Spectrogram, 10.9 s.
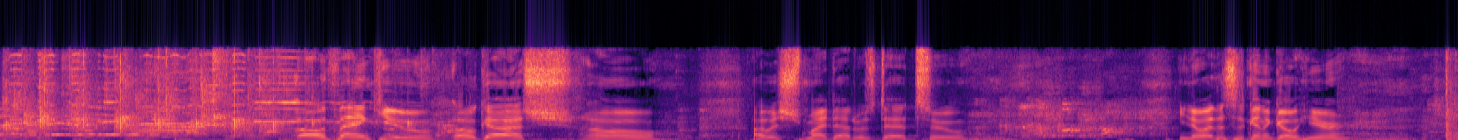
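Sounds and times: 
audience clapping: 0.0 - 3.4
speech: 2.2 - 7.9, 8.8 - 10.4
laughter: 7.2 - 8.8.

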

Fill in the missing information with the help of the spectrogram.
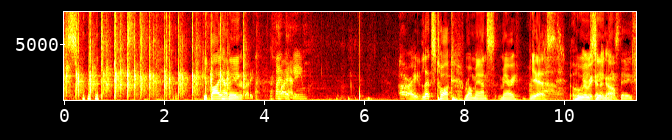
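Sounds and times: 
round of applause: 0.0 - 3.8
speech: 0.4 - 1.0, 2.2 - 5.0, 6.7 - 11.4.

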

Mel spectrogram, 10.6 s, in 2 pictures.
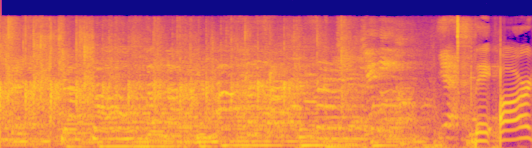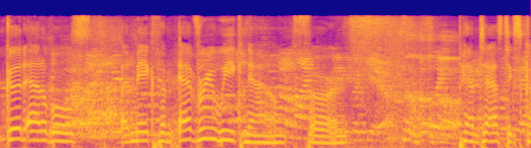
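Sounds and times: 
laughter: 0.0 - 3.4, 5.7 - 10.2
audience clapping: 0.0 - 4.0
speech: 4.8 - 10.6.

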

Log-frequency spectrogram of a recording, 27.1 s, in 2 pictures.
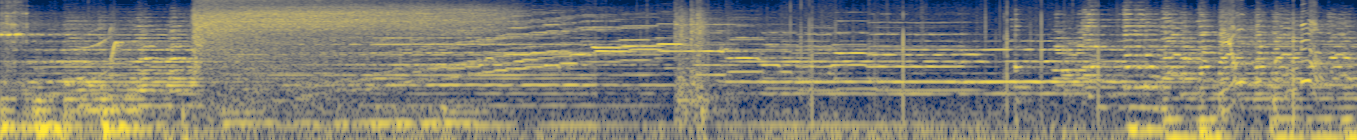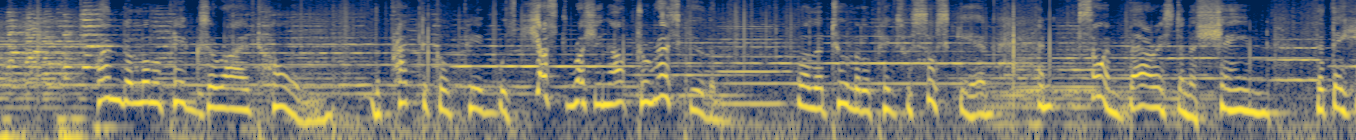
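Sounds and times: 
busy orchestral music: 0.0 - 27.1
lit skyrocket hissing and firing: 1.8 - 5.9
speech: 15.6 - 27.1.

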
